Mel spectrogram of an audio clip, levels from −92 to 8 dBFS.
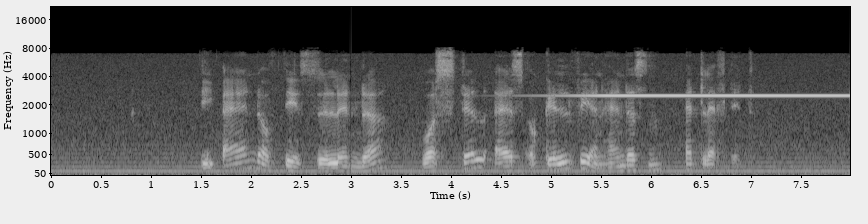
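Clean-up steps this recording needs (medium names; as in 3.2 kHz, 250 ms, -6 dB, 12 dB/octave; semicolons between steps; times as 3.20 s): de-hum 103.5 Hz, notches 7; band-stop 2.5 kHz, Q 30; interpolate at 2.99 s, 13 ms; noise reduction 29 dB, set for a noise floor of -37 dBFS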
